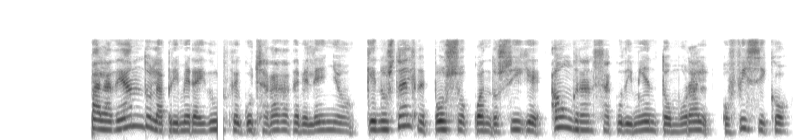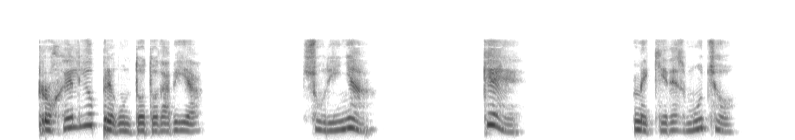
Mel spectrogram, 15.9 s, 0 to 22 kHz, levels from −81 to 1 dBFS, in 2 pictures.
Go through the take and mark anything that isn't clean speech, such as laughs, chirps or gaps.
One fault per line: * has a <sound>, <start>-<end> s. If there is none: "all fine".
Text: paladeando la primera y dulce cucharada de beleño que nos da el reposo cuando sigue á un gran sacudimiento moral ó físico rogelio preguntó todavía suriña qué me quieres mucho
* has a dropout, 2.2-2.2 s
